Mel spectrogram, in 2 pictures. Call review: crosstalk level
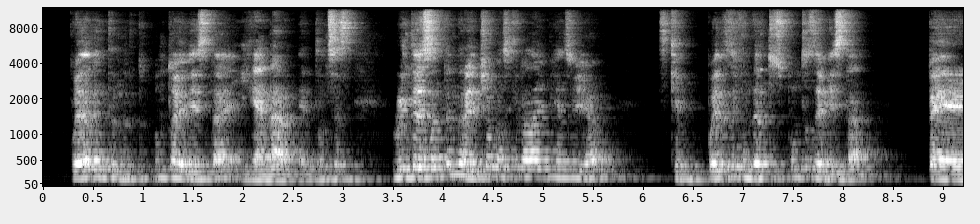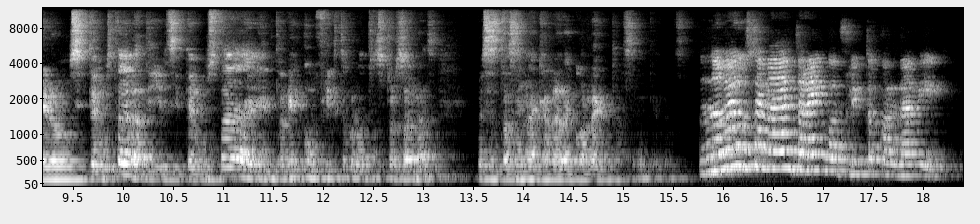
none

